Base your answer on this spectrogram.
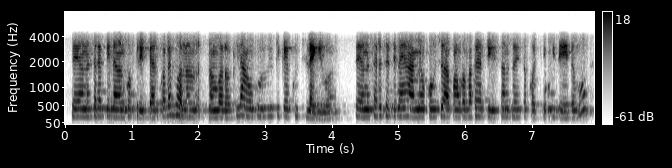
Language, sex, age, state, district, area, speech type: Odia, female, 30-45, Odisha, Mayurbhanj, rural, conversation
